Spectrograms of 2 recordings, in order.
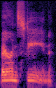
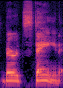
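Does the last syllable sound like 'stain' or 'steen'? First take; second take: steen; stain. First: The last syllable sounds like 'steen'. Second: The last syllable sounds like 'stain'. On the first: The speaker calls it wrong. "I always said Berenstein" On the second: The speaker calls it right. "It's Bear Bear Stain. A I N"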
